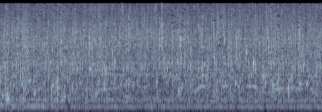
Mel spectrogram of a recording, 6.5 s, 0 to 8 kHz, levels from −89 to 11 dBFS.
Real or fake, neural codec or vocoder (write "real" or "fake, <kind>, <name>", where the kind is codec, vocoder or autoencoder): real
